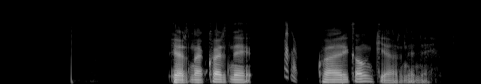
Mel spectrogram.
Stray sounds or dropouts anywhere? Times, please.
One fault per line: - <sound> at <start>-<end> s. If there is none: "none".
- chirp at 2.8-3.0 s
